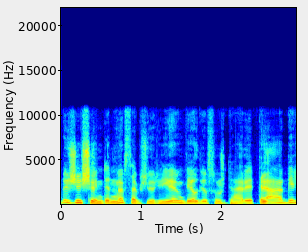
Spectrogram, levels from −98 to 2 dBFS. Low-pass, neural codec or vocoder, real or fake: 10.8 kHz; codec, 24 kHz, 1.5 kbps, HILCodec; fake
